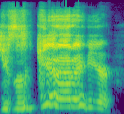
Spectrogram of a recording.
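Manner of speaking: through clenched teeth. Show the annoying thing she does in her acting, imitating Michelle Trachtenberg talking through her teeth. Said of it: "when she talks through her teeth like this".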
